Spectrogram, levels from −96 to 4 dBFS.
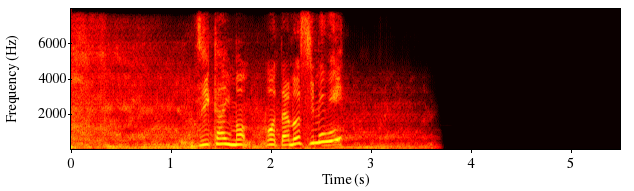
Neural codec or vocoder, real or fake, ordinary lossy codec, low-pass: codec, 16 kHz, 4 kbps, X-Codec, HuBERT features, trained on LibriSpeech; fake; none; none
